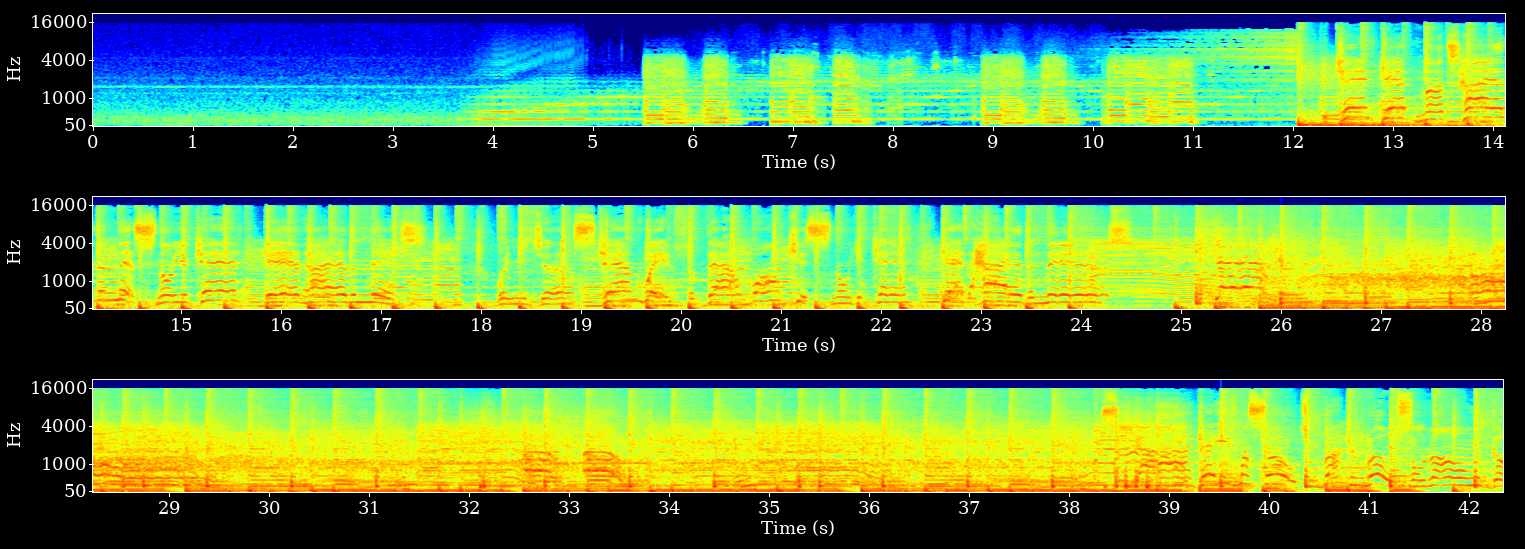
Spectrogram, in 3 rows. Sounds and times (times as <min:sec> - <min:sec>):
Rock and roll: 0:08.8 - 0:42.3.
